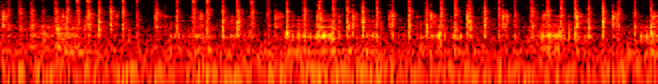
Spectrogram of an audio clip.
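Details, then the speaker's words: Fishing reel in for service, free spool working, handle cranked with the drag tightened: fast, uneven clicking and gritty ticks from a bad, worn gear inside the reel. Replacement gears need ordering. "let's tighten down that you can hear it and that's a bad gear"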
